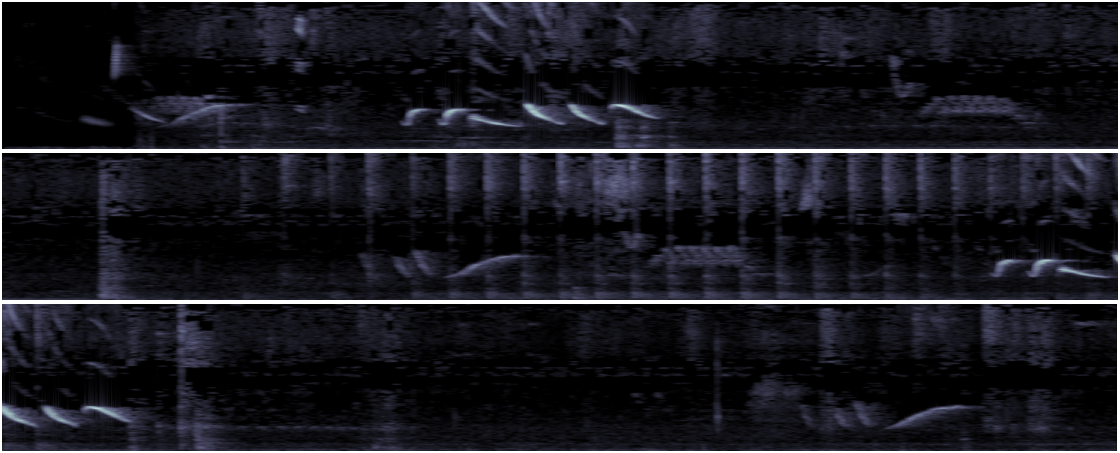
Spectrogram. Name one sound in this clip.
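A caged bird sings loud, clear rising whistles close by.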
